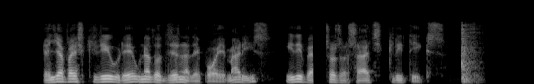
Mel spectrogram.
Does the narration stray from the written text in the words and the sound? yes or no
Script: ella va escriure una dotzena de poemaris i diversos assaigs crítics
yes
